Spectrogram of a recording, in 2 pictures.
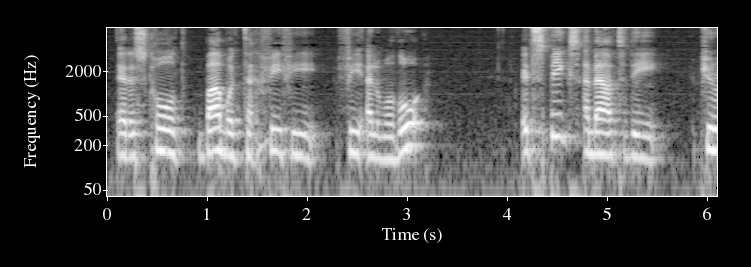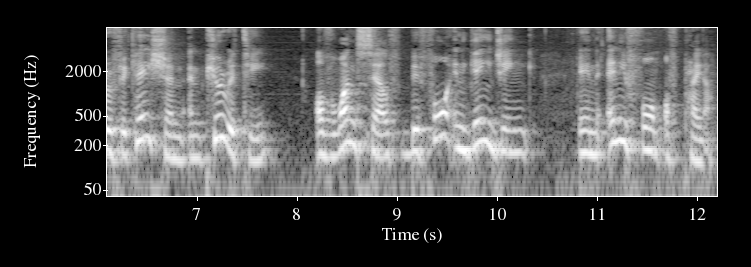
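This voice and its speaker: A man with a somewhat high-pitched voice delivers an explanatory talk straight to camera. His manner is deliberate and emphatic as he works through his sources page by page, stressing key points. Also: a bit bright. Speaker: religious cleric.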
